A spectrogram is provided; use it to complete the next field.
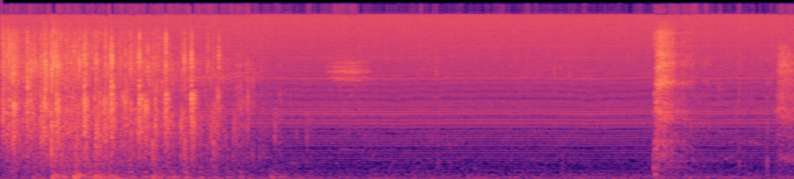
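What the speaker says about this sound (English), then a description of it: "I ask you, the audience, please clap for the organizing committee" Audience at a Corpus Christi Mass clapping for the organizing committee, a loud burst of applause that fades out within a few seconds, followed by near silence and one brief sharp noise.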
